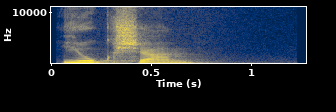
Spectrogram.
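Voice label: "юксян", Komi, female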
